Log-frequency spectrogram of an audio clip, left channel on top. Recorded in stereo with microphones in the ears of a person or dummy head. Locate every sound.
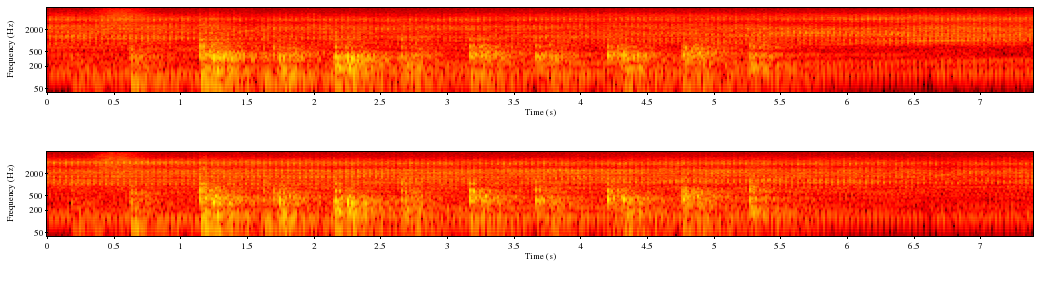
0.2 s footsteps: centre (ahead or behind), 5.5 m; by 5.6 s 35° right (ahead or behind), 7 m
